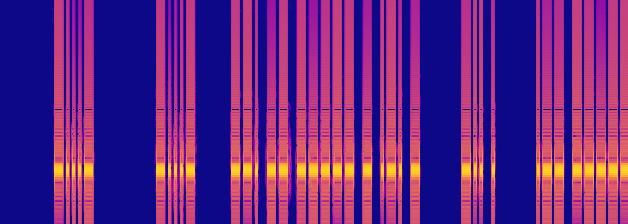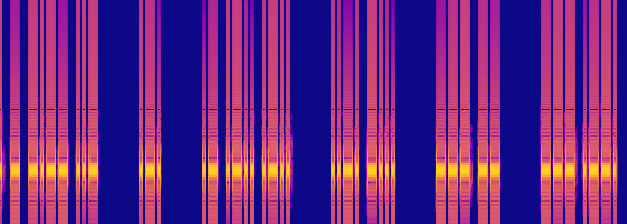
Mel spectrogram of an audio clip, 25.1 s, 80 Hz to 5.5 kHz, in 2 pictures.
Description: Morse code, heard as a keyed tone, about 20 wpm, 700 Hz. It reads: <BT> <BT> GM0TRT DE W0TYU R ALL FB OM OP
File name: UK MASTER QSOs TRAINING / 20WPM / UK MASTER QSOs 0013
